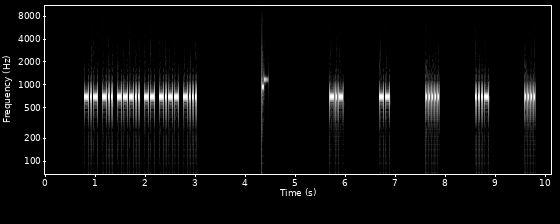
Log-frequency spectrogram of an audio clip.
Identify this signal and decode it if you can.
Morse code, heard as a keyed tone, about 40 wpm, spaced as for 18 wpm, 700 Hz. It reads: KD8MYB KM5VH
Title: USA Call Signs - 8x Character Spacing - 40wpm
